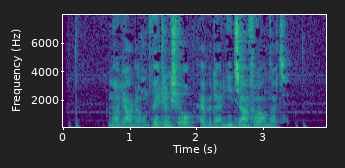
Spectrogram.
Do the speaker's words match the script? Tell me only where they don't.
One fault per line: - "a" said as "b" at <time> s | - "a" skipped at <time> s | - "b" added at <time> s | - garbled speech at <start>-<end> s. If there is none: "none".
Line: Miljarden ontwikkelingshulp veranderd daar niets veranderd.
- "veranderd" said as "hebben" at 2.0 s
- "aan" added at 2.7 s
